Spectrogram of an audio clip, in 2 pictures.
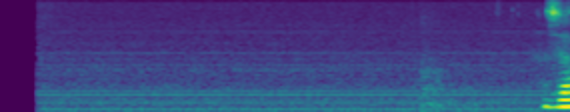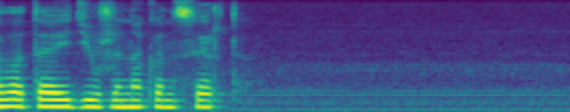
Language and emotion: Russian, neutral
